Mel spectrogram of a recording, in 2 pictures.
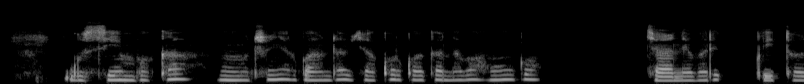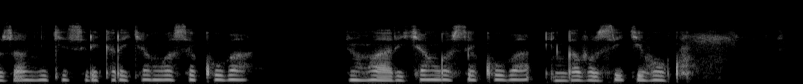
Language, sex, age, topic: Kinyarwanda, female, 18-24, government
